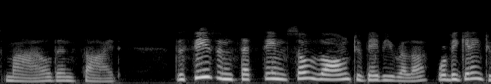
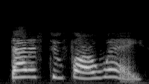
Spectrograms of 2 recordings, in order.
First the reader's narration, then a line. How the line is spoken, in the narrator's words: she sobbed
